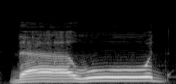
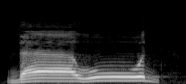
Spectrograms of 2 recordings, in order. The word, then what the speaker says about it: داود: داود أيضا لفظها بواوين وكتبت بواو واحدة، فزاد علماؤنا بخط صغير واو ثانية ليبينوا للقارئ بأن هذه الكلمة تقرأ بواوين، داود الواو الأولى مضمومة والواو الثانية ساكنة مدية على وزن فاعول داود، فلا بد من نطق كلا الواوين ولو كانت في الخط القديم بواو واحدة كما أسلفت.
